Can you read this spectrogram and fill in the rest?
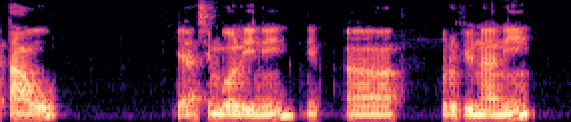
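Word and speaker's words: τ: Nah, ini ya tadi simbolnya tau, ini dibacanya tau.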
